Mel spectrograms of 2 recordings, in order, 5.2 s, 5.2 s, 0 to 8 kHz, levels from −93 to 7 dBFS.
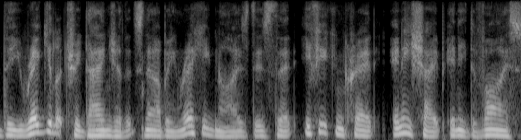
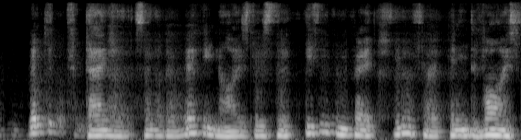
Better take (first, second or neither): first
